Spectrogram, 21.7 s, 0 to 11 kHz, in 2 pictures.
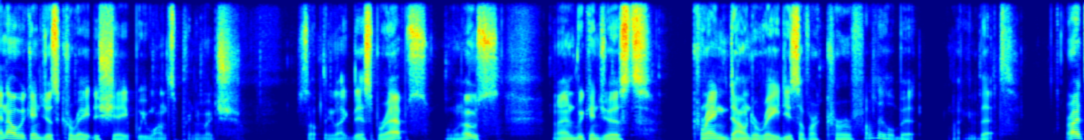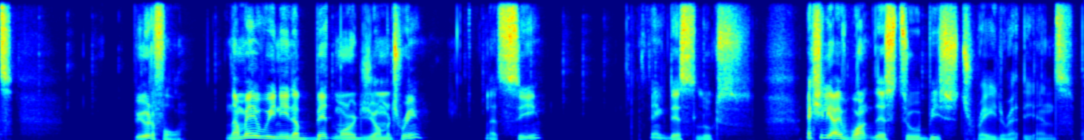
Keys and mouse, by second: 1.4 click, 2.1 click, 3.0 click, 3.7 click, 4.2 click, 6.4-6.7 drag, 7.2 middle click, 8.0-9.6 shift+drag, 10.9 click, 11.3 click, 11.8 click, 12.9 click, 13.7 click, 14.3 click, 15.3 click, 15.7 click, 16.2 click, 16.8 click, 17.3 click, 17.7 click, 19.2 click, 20.3 click, 21.0 click.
